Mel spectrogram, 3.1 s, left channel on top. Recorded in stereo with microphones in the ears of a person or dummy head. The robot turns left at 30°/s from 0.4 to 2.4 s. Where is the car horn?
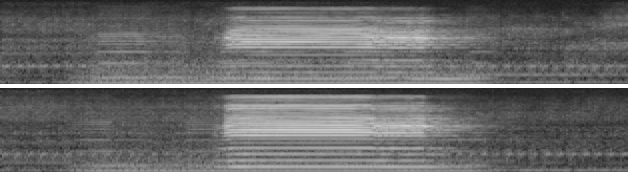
120° right, 3 m; by 2.3 s 160° right, 3 m.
